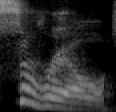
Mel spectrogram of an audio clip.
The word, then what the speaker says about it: Cyril: By the way, is it Zyril? Cyril? – I think it's Cyril. – Cyril? – That's how his mom pronounces it.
